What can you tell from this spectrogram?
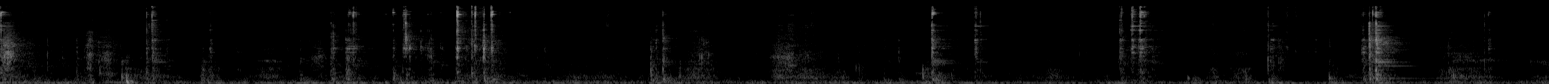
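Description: Brake pad hardware clicking and clinking against a brake caliper as it is handled and fitted: irregular light metallic taps and knocks, a dozen or so scattered through, with a few louder clinks.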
